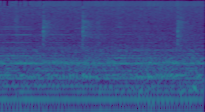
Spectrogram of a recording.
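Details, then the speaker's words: Whirlpool front-load washer with blinking door-locked light and unresponsive controls, after unplugging to reset: steady low hum with faint higher tone as drain pump runs nonstop; suspected blocked drain leaving it flooded, so it won't refill or continue cycle. "it's basically in a flooded state it's going to just keep draining drain's going to stay active and it won't it won't let new water in and won't continue the cycle"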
